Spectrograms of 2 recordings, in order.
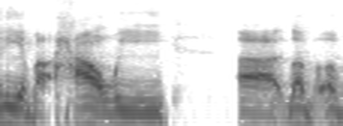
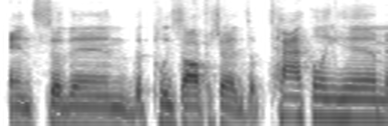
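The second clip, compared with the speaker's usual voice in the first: ordinary delivery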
